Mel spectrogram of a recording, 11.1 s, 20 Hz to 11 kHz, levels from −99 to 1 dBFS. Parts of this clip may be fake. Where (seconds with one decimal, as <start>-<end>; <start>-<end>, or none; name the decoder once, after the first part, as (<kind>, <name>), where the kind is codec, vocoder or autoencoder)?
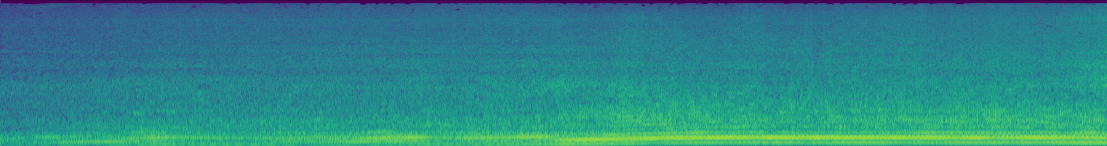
7.6-8.3 (codec, HILCodec)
